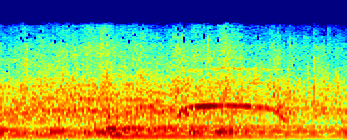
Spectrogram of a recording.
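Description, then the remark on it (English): An audience claps hands together after a man calls his wife beautiful, a dense, steady wash of applause that holds at an even level throughout, with faint sustained musical tones humming underneath. “So he has called his wife beautiful, you need to clap hands.”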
